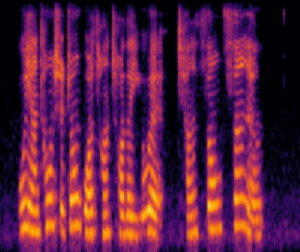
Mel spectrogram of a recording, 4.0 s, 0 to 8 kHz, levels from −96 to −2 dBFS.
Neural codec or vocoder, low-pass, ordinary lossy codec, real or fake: none; 7.2 kHz; Opus, 32 kbps; real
